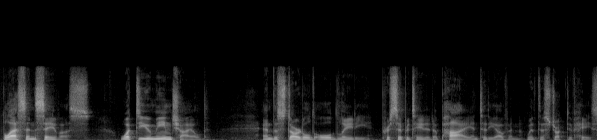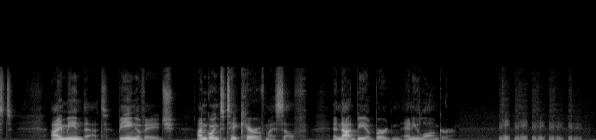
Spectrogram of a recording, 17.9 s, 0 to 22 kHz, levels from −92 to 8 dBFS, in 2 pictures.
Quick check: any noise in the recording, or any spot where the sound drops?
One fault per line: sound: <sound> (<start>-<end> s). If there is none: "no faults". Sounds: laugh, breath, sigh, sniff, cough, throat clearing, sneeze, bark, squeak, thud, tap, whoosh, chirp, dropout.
sound: laugh (16.4-17.7 s)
